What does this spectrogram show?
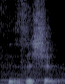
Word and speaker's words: physician: توجه بکنین که PH در انگلیسی تلفظش F است. یعنی وقتی که شما PH در شروع لغت میبینین او رو باید F تلفظ کنین. از اون خاطر است میگن که PH is F.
